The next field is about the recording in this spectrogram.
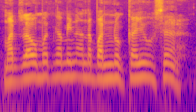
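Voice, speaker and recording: A man's voice: high-pitched, steady tone, fairly quick, a little mellow, natural voice. A man with an Ilocano accent playing a caring, hardworking young driver in an audio drama. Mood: respectful. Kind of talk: Ilocano radio-style drama acting.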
